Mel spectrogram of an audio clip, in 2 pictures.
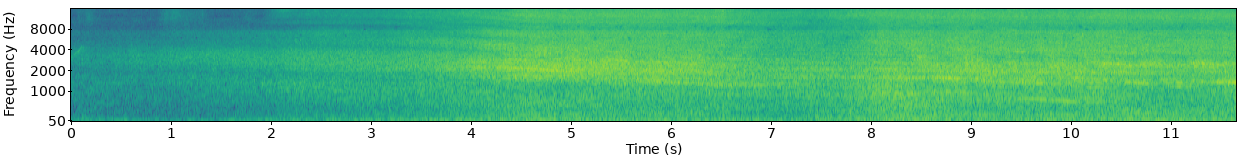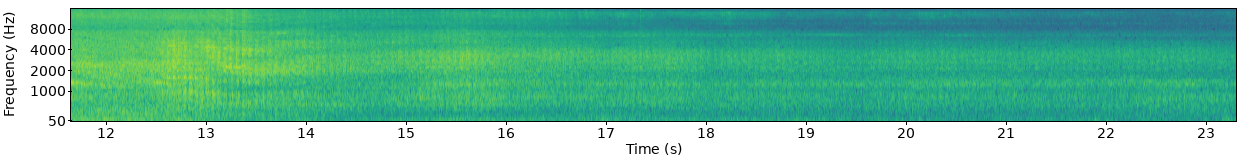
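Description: A train passing by. It builds over a few seconds, stays loud for about ten seconds with a low rumble and a whine that falls in pitch, then fades away.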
